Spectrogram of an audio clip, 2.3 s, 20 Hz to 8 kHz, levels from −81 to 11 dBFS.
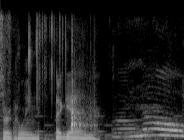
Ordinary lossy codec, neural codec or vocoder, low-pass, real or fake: Opus, 64 kbps; none; 7.2 kHz; real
